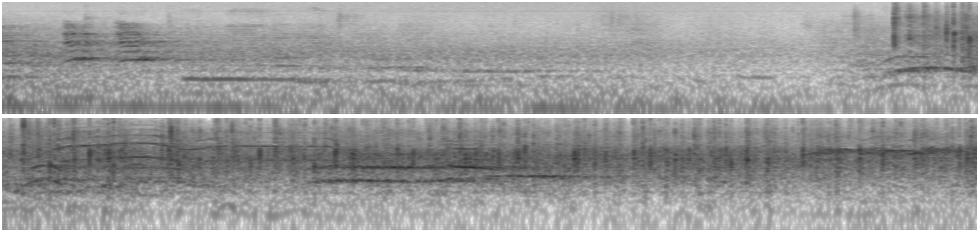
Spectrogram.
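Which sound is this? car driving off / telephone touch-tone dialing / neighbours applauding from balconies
neighbours applauding from balconies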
